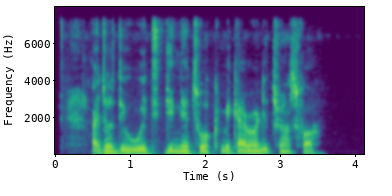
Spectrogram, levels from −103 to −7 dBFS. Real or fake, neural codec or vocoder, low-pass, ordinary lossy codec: real; none; 7.2 kHz; none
